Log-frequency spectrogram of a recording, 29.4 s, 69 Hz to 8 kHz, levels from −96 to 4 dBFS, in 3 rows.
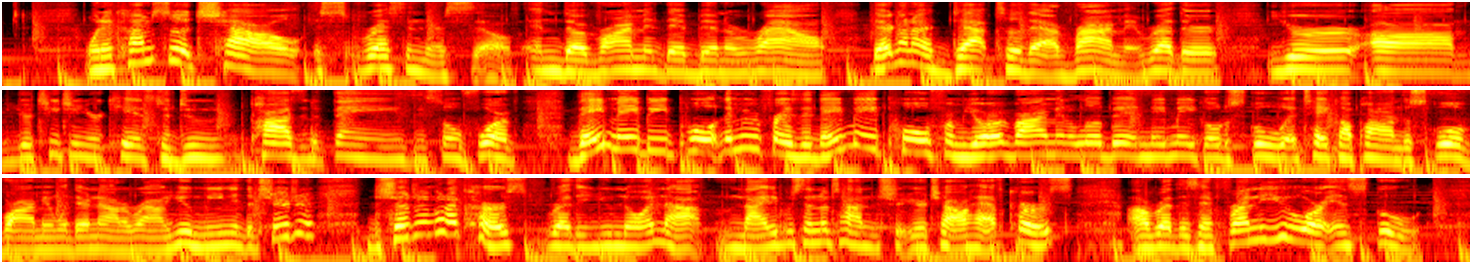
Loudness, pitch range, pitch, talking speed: -19 LUFS, 160-200 Hz, 175 Hz, 210 wpm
